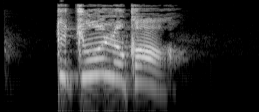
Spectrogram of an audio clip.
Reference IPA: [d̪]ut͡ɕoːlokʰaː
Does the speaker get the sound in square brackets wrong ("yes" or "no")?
yes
